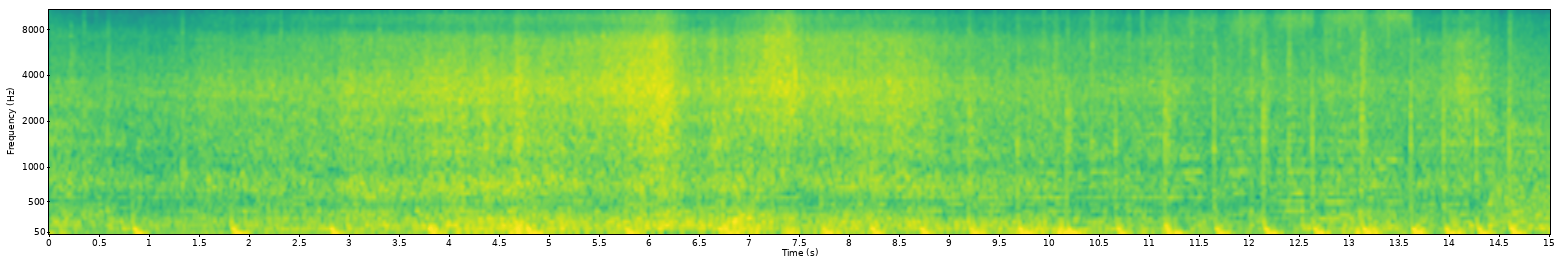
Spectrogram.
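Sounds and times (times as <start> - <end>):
wind buffeting microphone: 0.0 - 11.9
ocean surf splashing: 0.0 - 15.0.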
